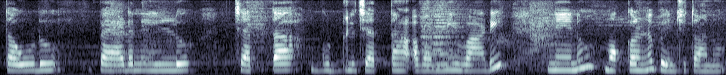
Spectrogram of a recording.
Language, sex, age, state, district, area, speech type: Telugu, female, 18-30, Andhra Pradesh, Guntur, urban, spontaneous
